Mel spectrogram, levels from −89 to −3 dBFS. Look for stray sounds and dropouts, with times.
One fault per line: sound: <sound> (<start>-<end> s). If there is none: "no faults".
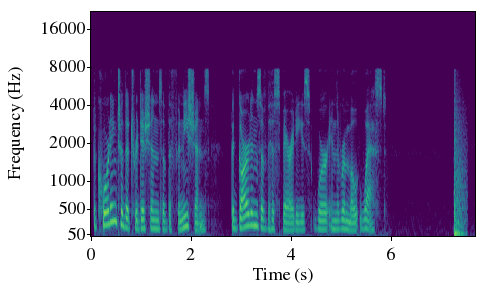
sound: thud (7.2-7.5 s)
